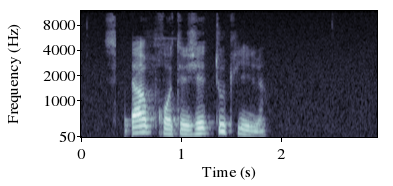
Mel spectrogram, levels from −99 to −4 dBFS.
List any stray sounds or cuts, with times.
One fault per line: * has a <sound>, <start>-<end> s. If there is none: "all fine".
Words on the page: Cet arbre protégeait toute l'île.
* has a dropout, 0.4-0.4 s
